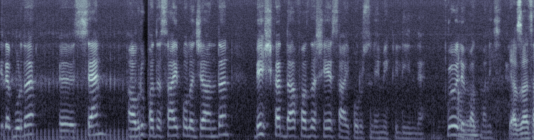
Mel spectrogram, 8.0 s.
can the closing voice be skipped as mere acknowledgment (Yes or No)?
No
